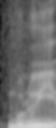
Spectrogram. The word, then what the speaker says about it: Bluey: Je ne prononce pas bien. Bluey. Bluey, ouais.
